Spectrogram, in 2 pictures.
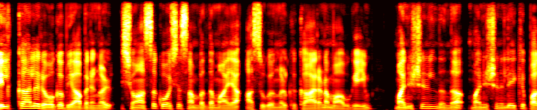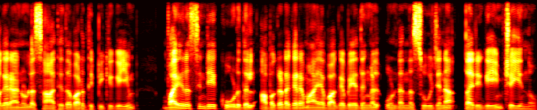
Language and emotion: Malayalam, neutral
